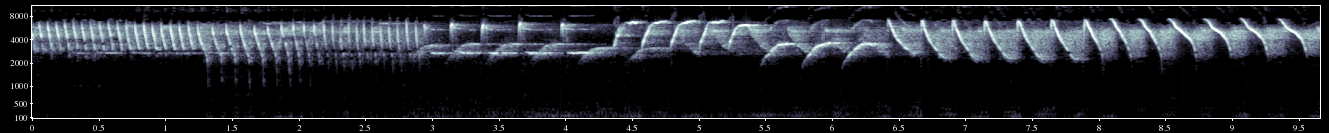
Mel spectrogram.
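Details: Singing canary calling a rival to stimulate young birds: opens with a long rapid buzzy trill, moves into lower repeated chirps, then a steady run of high down-slurred whistled notes.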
